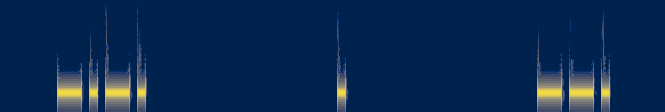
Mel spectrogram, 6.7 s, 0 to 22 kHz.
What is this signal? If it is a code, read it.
Morse code, heard as a keyed tone, about 15 wpm, spaced as for 4 wpm, 700 Hz. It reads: CEG
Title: USA Call Signs - 8x Character Spacing - 15wpm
